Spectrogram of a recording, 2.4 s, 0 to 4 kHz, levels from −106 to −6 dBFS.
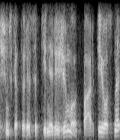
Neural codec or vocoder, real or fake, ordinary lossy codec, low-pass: none; real; Opus, 16 kbps; 3.6 kHz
